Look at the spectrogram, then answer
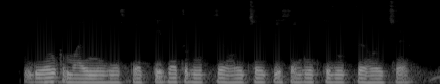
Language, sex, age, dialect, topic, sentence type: Maithili, male, 25-30, Angika, banking, question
